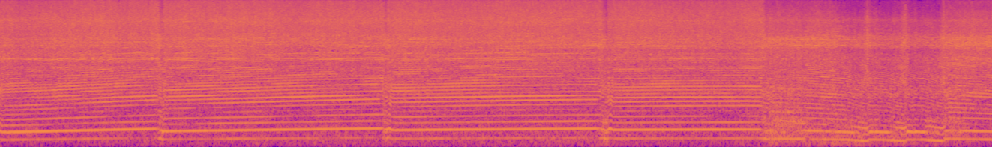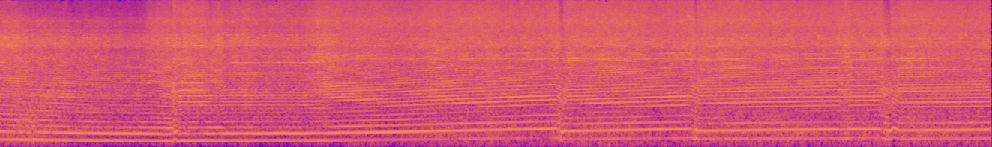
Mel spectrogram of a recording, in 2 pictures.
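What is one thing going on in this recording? A motorcycle engine roars loudly at high revs, rising through the gears and dropping as it slows into a corner.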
